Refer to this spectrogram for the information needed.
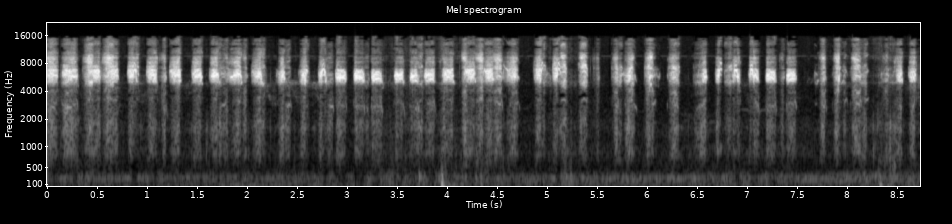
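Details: Blue tit chicks in a nest on day 13 of rearing, 12 May 2017: a continuous, rapid series of high, hissing bursts, about three to four each second, with a low background hum.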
